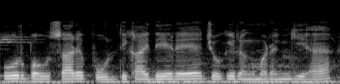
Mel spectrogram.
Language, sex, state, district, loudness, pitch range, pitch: Hindi, male, Uttar Pradesh, Saharanpur, -17 LUFS, 120-130 Hz, 125 Hz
